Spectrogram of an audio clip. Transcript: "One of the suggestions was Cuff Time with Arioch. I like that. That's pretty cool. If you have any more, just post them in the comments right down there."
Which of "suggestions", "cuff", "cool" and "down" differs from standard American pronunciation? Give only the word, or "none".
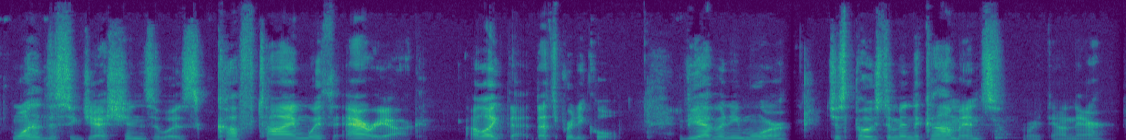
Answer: none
